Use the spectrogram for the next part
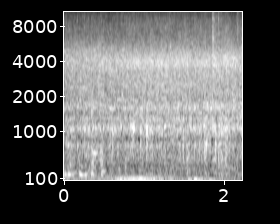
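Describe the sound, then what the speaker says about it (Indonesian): Tempeh and jengkol frying in hot oil in a traditional Sundanese kitchen, a steady broadband sizzle running continuously with soft crackles throughout. "Nah, goreng tempe, itu goreng jengkol"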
